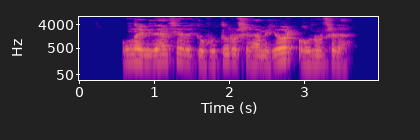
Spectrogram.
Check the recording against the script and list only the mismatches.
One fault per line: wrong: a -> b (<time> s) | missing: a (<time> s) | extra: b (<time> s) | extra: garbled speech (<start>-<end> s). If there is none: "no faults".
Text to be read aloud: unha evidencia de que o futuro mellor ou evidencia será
extra: será (2.2 s)
wrong: evidencia -> non (3.1 s)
